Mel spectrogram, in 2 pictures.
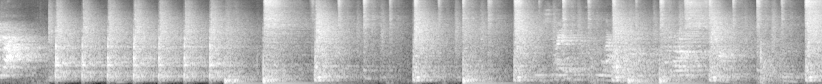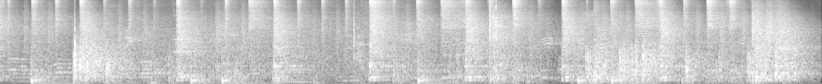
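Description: Drum kit played in a fast, busy rhythm: snare and bass drum hits throughout, with cymbal wash in places.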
